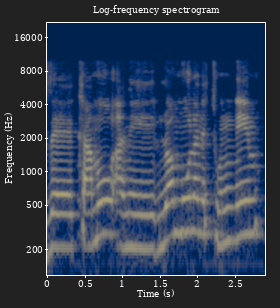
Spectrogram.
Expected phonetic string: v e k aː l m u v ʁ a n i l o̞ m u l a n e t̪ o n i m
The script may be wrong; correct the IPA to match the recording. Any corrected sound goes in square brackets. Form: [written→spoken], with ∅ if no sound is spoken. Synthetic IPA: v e k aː [l→∅] m u [v→∅] ʁ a n i l o̞ m u l a n e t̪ [o→u] n i m

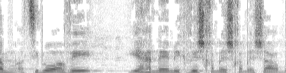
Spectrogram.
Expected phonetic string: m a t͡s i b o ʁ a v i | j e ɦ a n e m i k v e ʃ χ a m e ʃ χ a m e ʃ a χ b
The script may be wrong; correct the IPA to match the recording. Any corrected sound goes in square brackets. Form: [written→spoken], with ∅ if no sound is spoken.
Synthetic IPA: m a t͡s i b [o→u] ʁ a v i | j e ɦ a n e m i k v [e→i] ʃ χ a m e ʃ χ a m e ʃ a [χ→ʁ] b

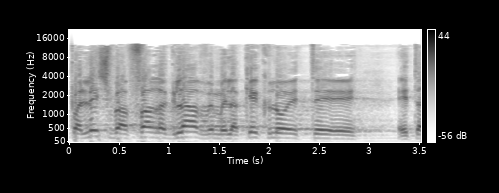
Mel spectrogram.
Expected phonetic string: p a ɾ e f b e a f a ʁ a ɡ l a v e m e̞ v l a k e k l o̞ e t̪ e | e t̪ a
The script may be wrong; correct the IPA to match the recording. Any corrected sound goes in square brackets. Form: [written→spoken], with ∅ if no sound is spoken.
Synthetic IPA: p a [ɾ→l] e [f→ʃ] b e a f a ʁ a ɡ l a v e m e̞ [v→∅] l a k e k l o̞ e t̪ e | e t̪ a

